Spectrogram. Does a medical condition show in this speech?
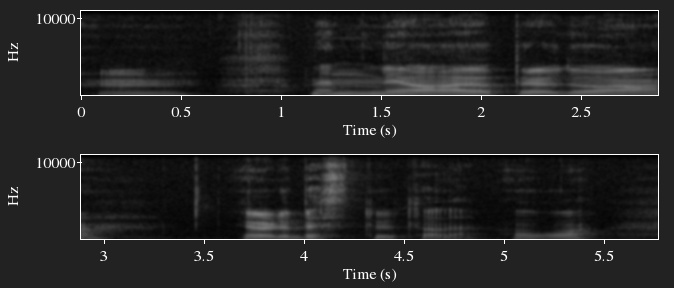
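Yes: ALS.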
